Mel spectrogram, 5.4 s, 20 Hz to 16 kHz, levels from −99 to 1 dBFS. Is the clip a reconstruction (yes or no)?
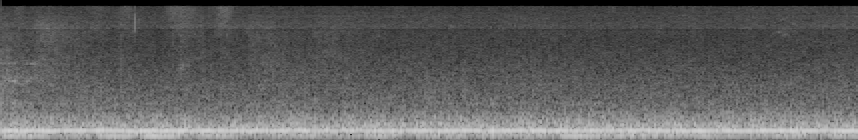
yes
